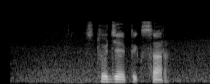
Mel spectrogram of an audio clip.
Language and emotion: Russian, neutral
